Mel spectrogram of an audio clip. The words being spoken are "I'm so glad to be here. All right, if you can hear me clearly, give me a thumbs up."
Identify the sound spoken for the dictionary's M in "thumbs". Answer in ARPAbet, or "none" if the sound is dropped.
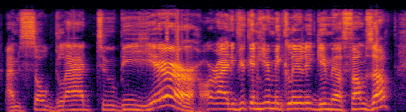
M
